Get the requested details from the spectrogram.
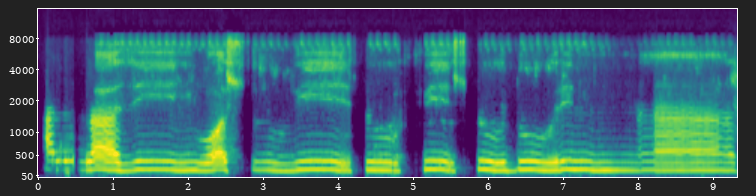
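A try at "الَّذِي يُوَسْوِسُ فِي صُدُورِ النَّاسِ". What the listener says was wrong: আল্লাযী ইউওয়াসবি বলে টান দিচ্ছেন, ওয়াউজের বি হারাকাতে টান হয় না, ইউওয়াসবিসু বলেন। বি টান, বলেন আল্লাজি, লা টান হবে না,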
